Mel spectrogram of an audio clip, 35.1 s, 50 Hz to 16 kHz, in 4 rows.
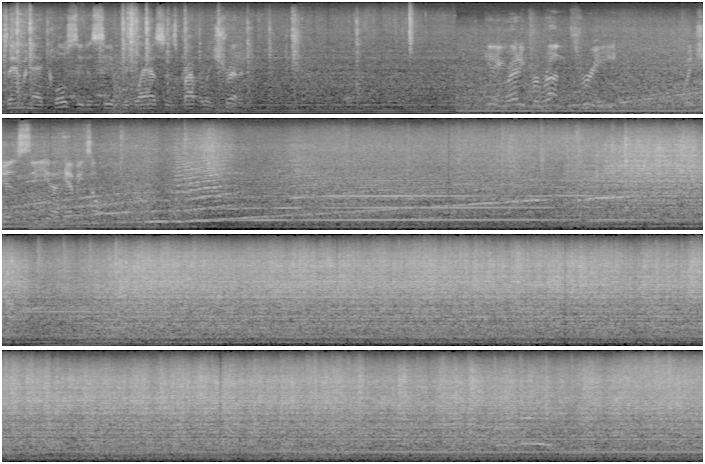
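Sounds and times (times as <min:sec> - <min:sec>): hammer mill running: 0:00.0 - 0:35.0
short rising whine: 0:05.4 - 0:21.1.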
